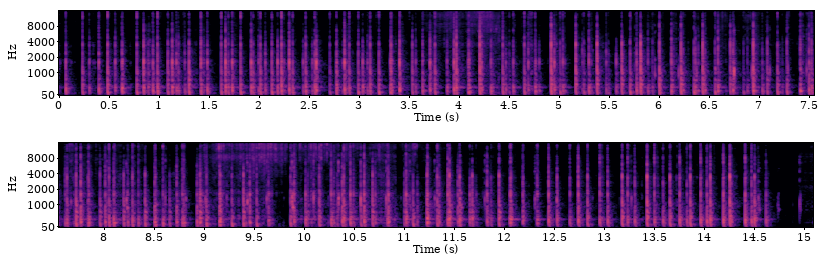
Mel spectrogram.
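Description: Fingertips tap and knock rapidly on the surface of a hollow brown cardboard box held tilted right beside the microphone. The result is a fast, continuous stream of dull, hollow thuds, mostly low and mid in tone with very little brightness, each dying away almost instantly. The tapping stops just before the end.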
